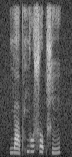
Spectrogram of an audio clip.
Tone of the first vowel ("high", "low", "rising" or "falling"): low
